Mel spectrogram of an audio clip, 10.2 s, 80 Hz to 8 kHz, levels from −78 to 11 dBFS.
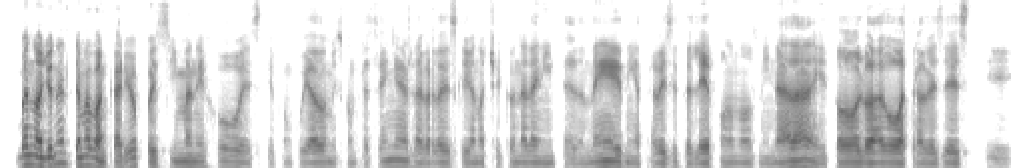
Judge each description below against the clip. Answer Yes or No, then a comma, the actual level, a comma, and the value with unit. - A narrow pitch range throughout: Yes, narrow, 2.0 semitones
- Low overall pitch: Yes, low, 100 Hz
